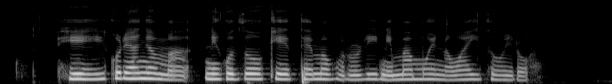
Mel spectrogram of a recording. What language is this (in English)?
Kikuyu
